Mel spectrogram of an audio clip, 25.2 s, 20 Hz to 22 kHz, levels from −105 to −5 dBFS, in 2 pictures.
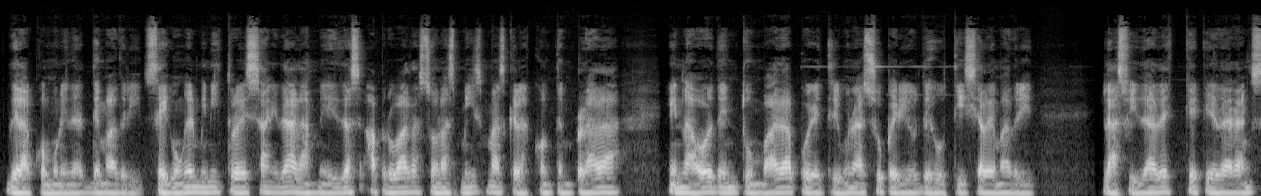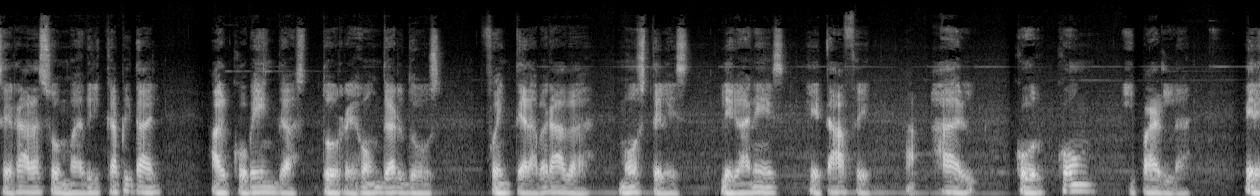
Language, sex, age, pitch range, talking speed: Spanish, male, 60-79, 90-105 Hz, 125 wpm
